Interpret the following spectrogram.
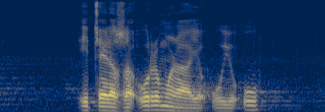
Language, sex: Venda, male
